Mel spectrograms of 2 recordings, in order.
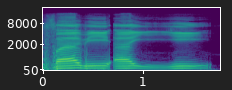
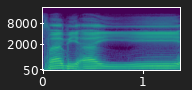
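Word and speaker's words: فَبِأَيِّ: ayat eh 23 yaitu fabiayyi ya ditekan yinnya fabiayyi ala Jangan fabiayi a jangan dipanjangkan atau ai la tapi tekannya nya ayyi fabiayyi alala Kemudian pada lafal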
